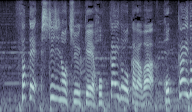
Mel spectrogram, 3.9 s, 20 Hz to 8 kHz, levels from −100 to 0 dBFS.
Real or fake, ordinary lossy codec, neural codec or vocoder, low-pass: real; none; none; none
